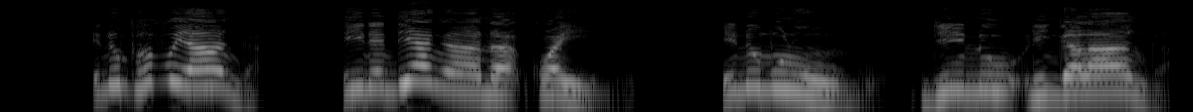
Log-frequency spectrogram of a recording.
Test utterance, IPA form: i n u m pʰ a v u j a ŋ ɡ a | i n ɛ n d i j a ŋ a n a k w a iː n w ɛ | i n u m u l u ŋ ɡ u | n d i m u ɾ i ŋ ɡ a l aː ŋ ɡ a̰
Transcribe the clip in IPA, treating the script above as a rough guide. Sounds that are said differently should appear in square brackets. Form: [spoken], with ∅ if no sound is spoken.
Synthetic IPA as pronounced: i n u m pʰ a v u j a ŋ ɡ a | i n ɛ n d i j a ŋ a n a k w a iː n w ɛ | i n u m u l u ŋ ɡ u | n d i [n] u [l] i ŋ ɡ a l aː ŋ ɡ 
